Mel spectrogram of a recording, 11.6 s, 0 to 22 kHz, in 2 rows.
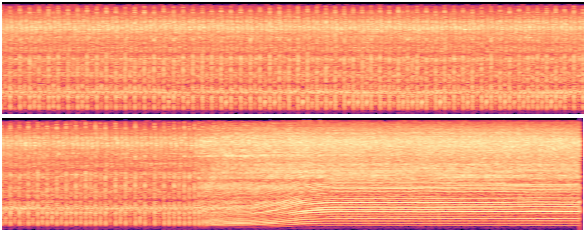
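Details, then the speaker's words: OS FS-48 Surpass four-stroke model engine on a test run: rapid buzzing exhaust climbing to a smooth steady high-pitched scream at considerable rpm, mixture richened after earlier knocking; no bad-bearing noise heard, sounds healthy. "Okay, so maybe I didn't have it tuned properly the last time I ran this, because it seems to turn quite considerable RPM now."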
